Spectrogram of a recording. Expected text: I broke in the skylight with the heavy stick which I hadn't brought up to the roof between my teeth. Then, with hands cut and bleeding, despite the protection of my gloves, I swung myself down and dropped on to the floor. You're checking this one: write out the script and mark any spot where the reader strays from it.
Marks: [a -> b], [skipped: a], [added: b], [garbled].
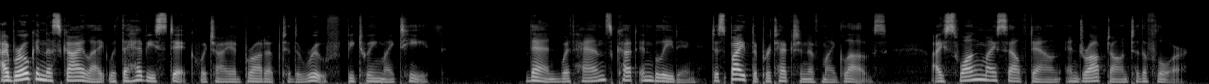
I broke in the skylight with the heavy stick which I [hadn't -> had] brought up to the roof between my teeth. Then, with hands cut and bleeding, despite the protection of my gloves, I swung myself down and dropped on to the floor.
